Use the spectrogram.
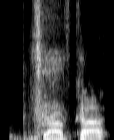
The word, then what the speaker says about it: Shavkat: Mike uh can you pronounce it can you pronounce it shavat say it with me say it with me slow shavkat Rockman hang on hang on hang on we'll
